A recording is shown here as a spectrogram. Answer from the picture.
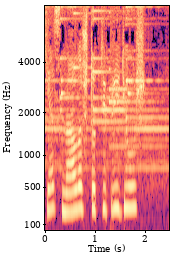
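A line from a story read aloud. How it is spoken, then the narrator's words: Tender speech. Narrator (Russian): ласково проговорила она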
